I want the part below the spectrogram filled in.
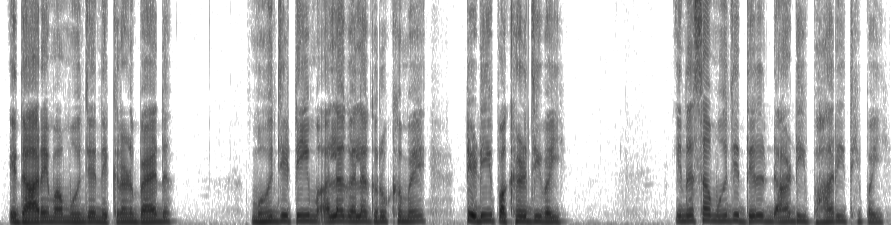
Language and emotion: Sindhi, sad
